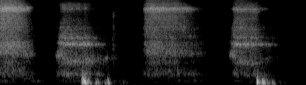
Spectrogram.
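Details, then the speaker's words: Stethoscope over lung consolidation (pneumonia): harsh, hollow breath sounds like blowing into a tube, with a clear gap between in and out breaths; bronchial breathing. "what is there as if blowing into a tube and that is called bronchial breathing bronchial breathing so over consolidation you can hear a patch of bronchial breathing"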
